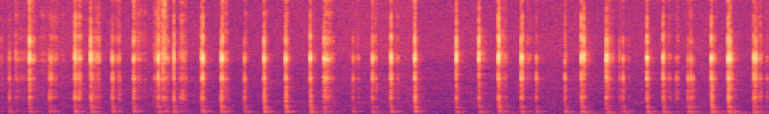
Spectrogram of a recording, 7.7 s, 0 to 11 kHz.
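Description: Fingertips rub and scratch across the teeth of a wide-toothed bamboo hair comb resting on a bamboo cutting board. The result is a quick series of about 37 sharp, bright ticks, each dying out almost instantly over a faint hollow, woody undertone.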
